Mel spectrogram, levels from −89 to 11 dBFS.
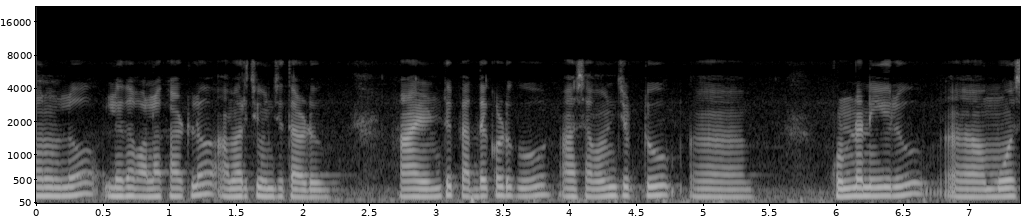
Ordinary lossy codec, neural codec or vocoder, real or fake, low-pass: none; none; real; 7.2 kHz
